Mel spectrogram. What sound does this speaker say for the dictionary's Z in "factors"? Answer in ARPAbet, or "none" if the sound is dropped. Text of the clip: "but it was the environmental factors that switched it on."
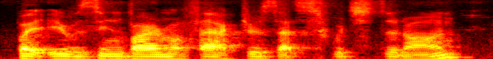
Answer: Z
